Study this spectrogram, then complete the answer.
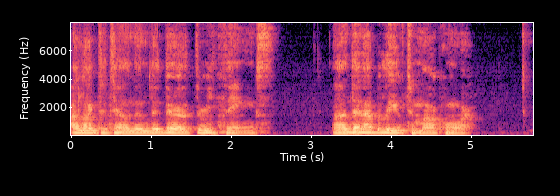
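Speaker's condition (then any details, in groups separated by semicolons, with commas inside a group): ALS; hoarse voice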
